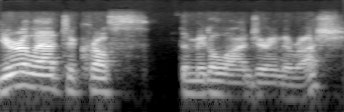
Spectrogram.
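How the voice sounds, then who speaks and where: In a quiet background, a man with an Australian accent talks at a moderate pace with very wide pitch swings. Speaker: dodgeball player and coach. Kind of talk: casual podcast chat.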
